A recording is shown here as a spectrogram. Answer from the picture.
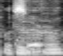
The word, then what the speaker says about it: Lucero: Lucero. – Yeah, Lucero.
